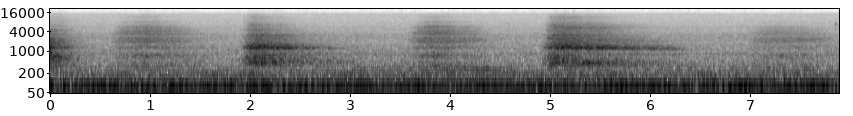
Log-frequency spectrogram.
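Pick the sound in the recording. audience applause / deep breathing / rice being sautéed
deep breathing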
